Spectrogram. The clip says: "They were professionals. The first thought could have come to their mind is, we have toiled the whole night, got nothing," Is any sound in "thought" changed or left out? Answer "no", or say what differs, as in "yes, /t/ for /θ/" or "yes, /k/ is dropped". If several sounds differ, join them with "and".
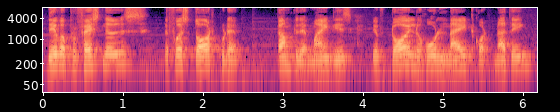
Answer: yes, /t/ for /θ/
